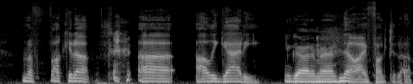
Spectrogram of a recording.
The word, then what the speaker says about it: Ali Gatie: it you got it it Rhymes Ali got it it does Rhyme you know that's the easy way to remember yes yeah it's beautiful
